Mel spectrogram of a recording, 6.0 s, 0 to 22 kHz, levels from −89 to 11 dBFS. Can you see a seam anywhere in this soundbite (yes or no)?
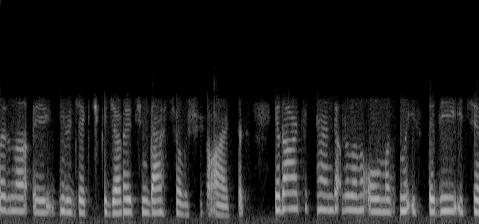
yes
